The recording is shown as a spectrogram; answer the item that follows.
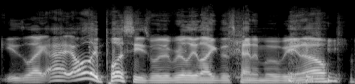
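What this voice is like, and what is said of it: Exaggerated Philadelphia accent. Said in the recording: “It's a terrible Philadelphia accent.”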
